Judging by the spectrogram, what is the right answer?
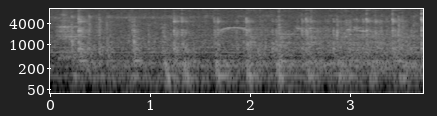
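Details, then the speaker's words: Lathe cross slide feeding: dry ratcheting click repeating about twice a second, felt in the handwheel, traced to a loose cross slide lead screw nut needing adjustment. "what the heck is that noise i don't believe i've ever heard that noise come out of this lathe before nothing feels loose huh i can definitely feel it in the wheel"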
